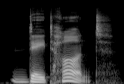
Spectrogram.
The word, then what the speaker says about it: détente: This word is détente. Emphasis on the second syllable.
